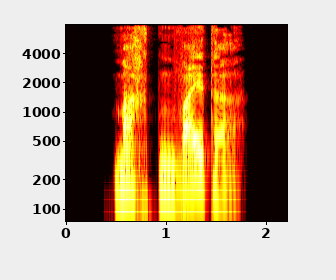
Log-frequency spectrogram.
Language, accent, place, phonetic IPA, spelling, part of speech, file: German, Germany, Berlin, [ˌmaxtn̩ ˈvaɪ̯tɐ], machten weiter, verb, De-machten weiter.ogg
- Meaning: inflection of weitermachen: 1. first/third-person plural preterite 2. first/third-person plural subjunctive II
